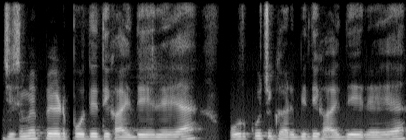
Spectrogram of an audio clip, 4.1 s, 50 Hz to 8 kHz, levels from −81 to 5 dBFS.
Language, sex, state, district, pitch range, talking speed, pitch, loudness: Hindi, male, Uttar Pradesh, Saharanpur, 125-145 Hz, 220 wpm, 140 Hz, -17 LUFS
